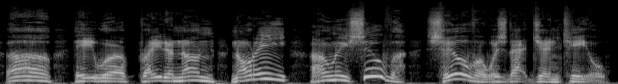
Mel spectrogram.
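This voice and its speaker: High-pitched, rambling old pirate castaway. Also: male voice, big pitch swings, takes it slowly, vocal fry, fairly bright tone, no room sound, clean studio sound, full character voice. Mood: excited, confiding. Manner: rustic sailor talk, drawn out and rambling. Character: wily, anxious, half-crazed old marooned pirate castaway. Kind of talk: audiobook radio play acting.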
